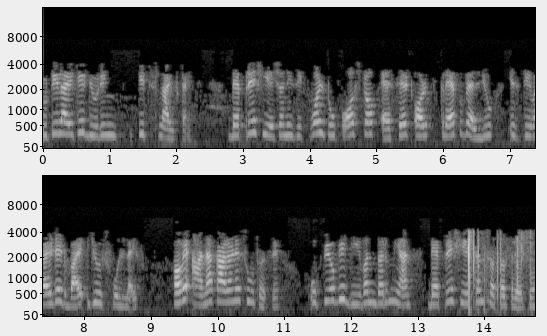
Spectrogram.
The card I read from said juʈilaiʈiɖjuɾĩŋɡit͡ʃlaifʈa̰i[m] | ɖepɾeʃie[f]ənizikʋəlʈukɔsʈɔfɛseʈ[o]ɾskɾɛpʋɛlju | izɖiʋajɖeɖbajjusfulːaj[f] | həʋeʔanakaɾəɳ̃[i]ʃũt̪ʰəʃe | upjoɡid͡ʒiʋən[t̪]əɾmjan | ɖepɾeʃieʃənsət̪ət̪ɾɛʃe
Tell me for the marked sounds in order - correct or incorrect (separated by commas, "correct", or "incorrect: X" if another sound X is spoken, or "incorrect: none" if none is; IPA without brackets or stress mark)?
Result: correct, incorrect: ʃ, incorrect: ɔ, correct, incorrect: e, incorrect: d̪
